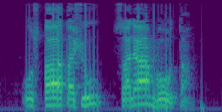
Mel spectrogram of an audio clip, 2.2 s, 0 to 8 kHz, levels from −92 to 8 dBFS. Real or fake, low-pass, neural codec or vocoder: real; 7.2 kHz; none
